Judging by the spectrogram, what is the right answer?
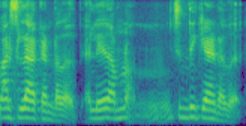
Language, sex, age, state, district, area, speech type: Malayalam, female, 60+, Kerala, Kottayam, rural, spontaneous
